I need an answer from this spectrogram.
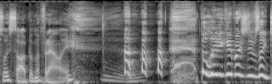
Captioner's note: laughing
